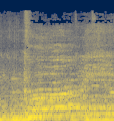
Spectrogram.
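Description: Gospel singing by several voices over a live band with a steady bass line. The voices come in about half a second in.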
